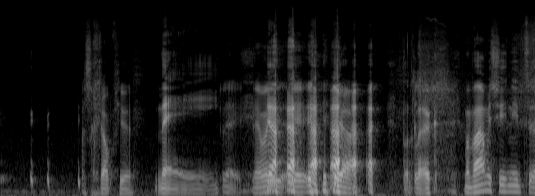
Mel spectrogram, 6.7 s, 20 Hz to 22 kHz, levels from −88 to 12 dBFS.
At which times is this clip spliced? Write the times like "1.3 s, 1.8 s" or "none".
5.7 s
